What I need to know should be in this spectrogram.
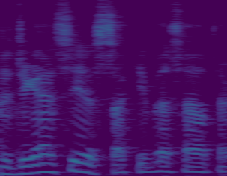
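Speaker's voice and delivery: quiet whispering voice. Playing a character who whispers a question under the door: whispering under a door. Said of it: "I just wanna whisper under the door".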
